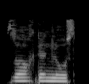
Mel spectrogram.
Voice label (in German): "sorgenlos", german; adjectives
